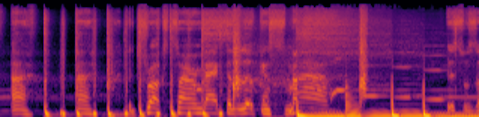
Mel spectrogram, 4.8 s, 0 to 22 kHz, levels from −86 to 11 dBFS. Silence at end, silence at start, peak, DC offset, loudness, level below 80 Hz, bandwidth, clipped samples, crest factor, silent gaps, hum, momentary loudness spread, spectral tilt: 0 s; 0 s; -2 dBFS; under 0.1%; -18 LUFS; -20 dBFS; 18 kHz; under 0.1%; 16 dB; none; none; 6 LU; -4 dB/octave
